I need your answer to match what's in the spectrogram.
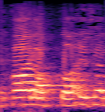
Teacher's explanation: قال، يعني لو قلنا اللي بعد اللام في قال الطائفة نقول طاء مشددة، خلاص التاء ذهبت ذاتا وصفة، لم يعد لها وجود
